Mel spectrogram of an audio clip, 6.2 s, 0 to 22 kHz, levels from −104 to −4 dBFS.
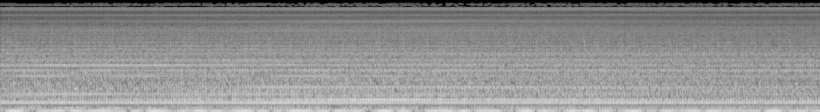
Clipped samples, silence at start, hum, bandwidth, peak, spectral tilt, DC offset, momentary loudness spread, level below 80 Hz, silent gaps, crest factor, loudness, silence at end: under 0.1%; 0 s; 50 Hz at -35 dBFS; 19.5 kHz; -6 dBFS; -4 dB/octave; under 0.1%; 2 LU; -24 dBFS; none; 14 dB; -21 LUFS; 0 s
